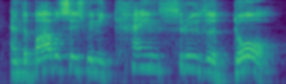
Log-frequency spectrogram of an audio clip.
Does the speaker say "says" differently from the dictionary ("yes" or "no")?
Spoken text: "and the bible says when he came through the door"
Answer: no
